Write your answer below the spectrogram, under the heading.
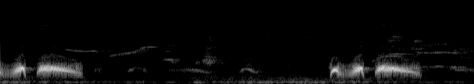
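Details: Spotted dove in 'hạp bổi' style, meant to prompt males to call fast: two phrases, each two short coos and a longer descending coo, about three seconds apart, with faint whistled bird notes and low hum between.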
